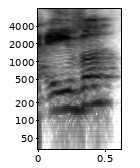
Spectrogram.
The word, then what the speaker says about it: Ava: I saw Ava, which is how you pronounce that movie.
